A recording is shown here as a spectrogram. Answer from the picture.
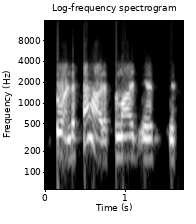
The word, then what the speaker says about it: Arya Samaj: So from what I understand, you belong to the Ayar Samaj, if I pronounce that correctly. And you were raised in this religion did I get the pronunciation? The Arya Samaj? – Yes, it's Arya Samaj.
